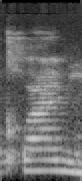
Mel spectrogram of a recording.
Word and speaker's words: climb: So for climb B is a silent letter.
